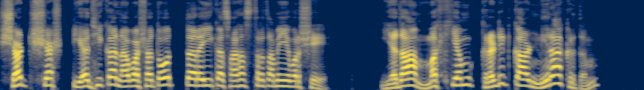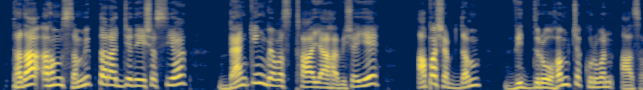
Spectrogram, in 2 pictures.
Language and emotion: Sanskrit, angry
